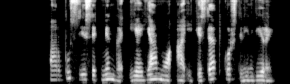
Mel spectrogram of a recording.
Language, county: Lithuanian, Alytus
